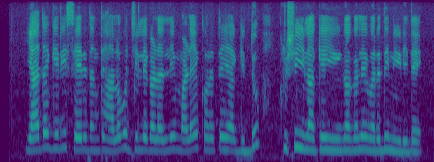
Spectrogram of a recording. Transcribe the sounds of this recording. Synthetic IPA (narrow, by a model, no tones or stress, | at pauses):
jaːd̪ɐɡiɾise̞ːɾid̪ɐnt̪e̞ɦɐlɐʋud͡ʒilːɛɡɐɭɐlːimɐɭekɔɾɐt̪ɛjaːɡid̪ːukɾuʂiːlaːkʰe̞iːɡaːɡɐle̞ːʋɐɾɐd̪iniːɽid̪e̞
